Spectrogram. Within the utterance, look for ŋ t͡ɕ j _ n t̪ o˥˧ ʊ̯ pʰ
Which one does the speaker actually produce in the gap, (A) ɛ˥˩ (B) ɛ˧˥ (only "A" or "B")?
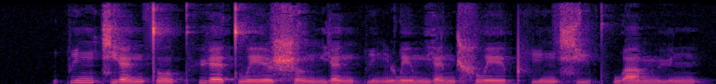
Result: B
